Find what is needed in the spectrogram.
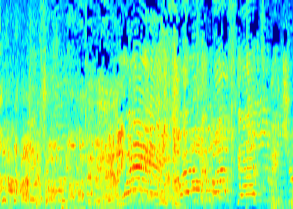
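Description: Chatter of a room full of children and adults talking over one another, with high children's voices calling out in the middle.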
